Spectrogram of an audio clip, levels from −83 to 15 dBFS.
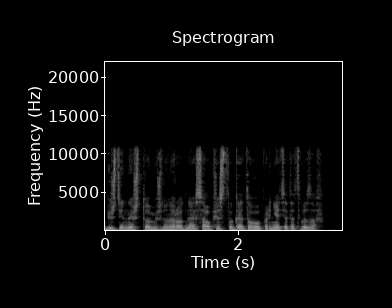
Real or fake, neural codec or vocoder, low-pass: fake; vocoder, 44.1 kHz, 128 mel bands every 256 samples, BigVGAN v2; 10.8 kHz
